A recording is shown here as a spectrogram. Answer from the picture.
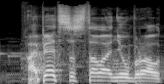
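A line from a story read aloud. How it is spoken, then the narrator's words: Mother's shout from kitchen. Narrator (Russian): крикнула с кухни мама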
